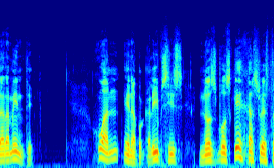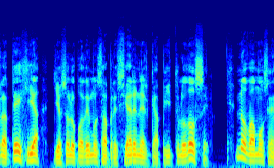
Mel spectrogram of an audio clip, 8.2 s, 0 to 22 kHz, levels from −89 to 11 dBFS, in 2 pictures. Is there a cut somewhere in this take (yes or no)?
no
